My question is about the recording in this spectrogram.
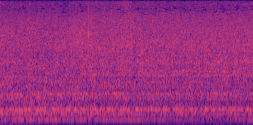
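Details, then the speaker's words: Kenmore washer (used, fully tested) in final spin cycle at full speed: steady, even hum with no thumping or knocking; drum very stable, no jumping around or shakiness, balanced and spinning normally. "is up to speed and it looks great. It's very stable. There's absolutely no jumping around or shakiness"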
